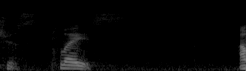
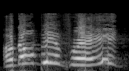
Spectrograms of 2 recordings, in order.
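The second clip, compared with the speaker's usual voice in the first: much higher, loud reassuring proclamation; Moses's call; 11 semitones higher, 18 dB louder than usual. Acted. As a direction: call out to calm the crowd. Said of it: "And Moses said to the people".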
